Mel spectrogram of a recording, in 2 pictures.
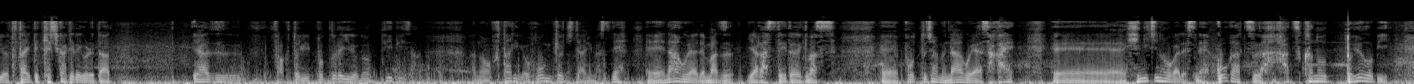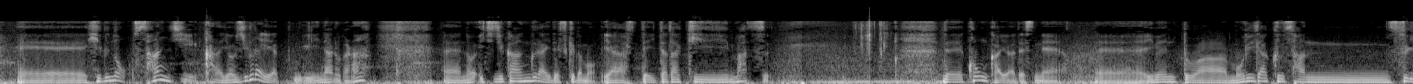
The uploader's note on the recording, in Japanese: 図書館に本を返しにいきながらの収録。風切り音が多すぎで申し訳ない。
